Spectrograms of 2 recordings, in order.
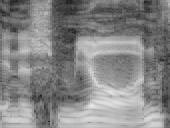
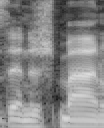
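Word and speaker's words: Inis Meáin: Yeah, so I went with Coluch Forbacher Inish Mion. So Inishmion is how I learned to pronounce Inishmion, okay. – Exactly, versus Inishman, which I'd been saying all my life.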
